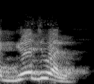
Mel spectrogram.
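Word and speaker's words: gradual: डी यू ए एल डी के बाद में क्या आया है? यू ए एल आया है तो ये क्या हो जाएगा? डी का क्या बन जाएगा? ज बन जाएगा। क्या बन जाएगा? ज तो क्या हो जाएगा? ग्रेजुअल।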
